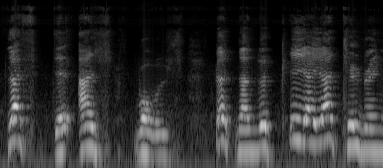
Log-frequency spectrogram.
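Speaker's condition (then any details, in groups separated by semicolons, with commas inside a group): Cerebral palsy; spastic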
